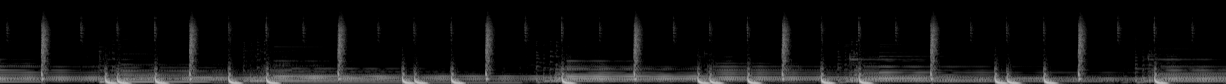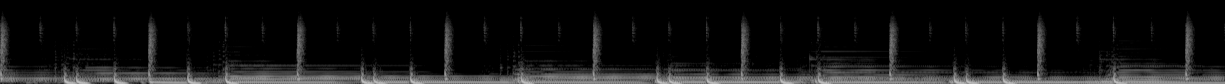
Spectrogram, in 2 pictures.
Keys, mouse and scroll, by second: 0.5 s, 1.3-2.3 shift+middle drag, 2.3-3.0 scroll up 4, 3.0 click, 3.3 scroll down 3, 3.6-4.5 middle drag, 4.5-5.2 scroll up 12, 5.2 scroll down 4, 5.4-6.8 middle drag, 6.8-7.8 scroll down 2, 7.8 click, 9.5 KP_Decimal, 10.2 scroll down 5, 10.6-11.9 middle drag, 11.9-12.4 scroll down 4, 12.4 middle click, 13.0 click, 13.2 scroll down 1, 13.5-15.7 middle drag, 15.7 ctrl+s, 19.8-20.5 scroll up 3, 20.5-23.1 middle drag, 23.1-24.4 scroll down 4, 24.4 scroll down 1.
